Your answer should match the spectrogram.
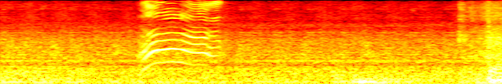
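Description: A cat gives a single clear meow with a rising and falling pitch, close and distinct over a quiet background hum, with a faint rustle near the end.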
